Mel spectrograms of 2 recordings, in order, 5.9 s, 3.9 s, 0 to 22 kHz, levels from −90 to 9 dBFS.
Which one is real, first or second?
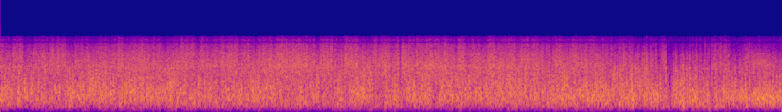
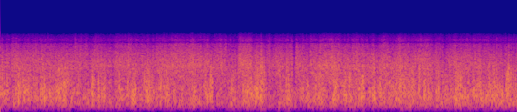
first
